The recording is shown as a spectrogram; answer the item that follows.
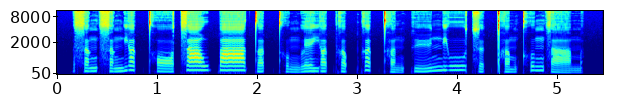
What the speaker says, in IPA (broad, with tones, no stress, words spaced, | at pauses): sɐ˨˧ŋ sɐ˨˧ŋjɐ˥t̚t̪ʰɔː˨t͡saː˥w paː˥t̪ɐ˨˥t̚ t̪ʰʊ˨˩ŋle˧j ɐ˧t̚kɐ˨p̚ kɐ˥t̚t̪ʰɐ˨˩n kyː˨˥n juː˥t͡sɵ˨t̚ pʰɐ˨mkʰʊ˥ŋsaː˨˩m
